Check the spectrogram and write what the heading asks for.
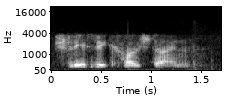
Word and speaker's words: Schleswig-Holstein: Schleswig-Holstein.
